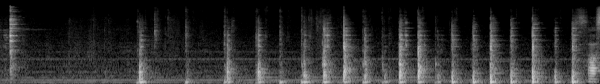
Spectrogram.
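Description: A metal fork repeatedly stabbing a raw chicken breast, its tines tapping through the meat onto a wooden cutting board. The taps come faster from about two seconds in, about three or four a second, to tenderize the meat. A single metallic clink sounds at the very start.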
